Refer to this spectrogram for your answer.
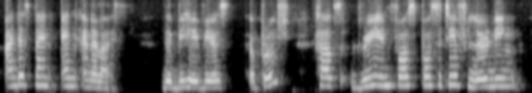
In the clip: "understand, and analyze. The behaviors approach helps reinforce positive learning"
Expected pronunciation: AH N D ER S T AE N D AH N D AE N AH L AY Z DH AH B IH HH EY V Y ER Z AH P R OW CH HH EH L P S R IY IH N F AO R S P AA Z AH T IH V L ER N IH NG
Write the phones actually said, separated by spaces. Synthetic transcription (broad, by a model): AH N D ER S T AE N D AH N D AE N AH L AY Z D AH B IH HH EY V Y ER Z AH P R OW CH HH EH L P S R IY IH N F AO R S P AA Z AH T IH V L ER N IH NG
